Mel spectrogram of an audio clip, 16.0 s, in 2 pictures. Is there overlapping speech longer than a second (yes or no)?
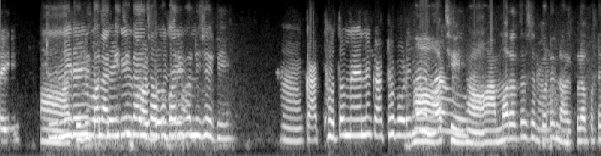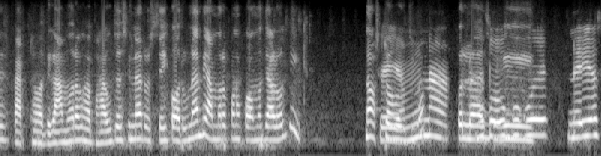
yes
